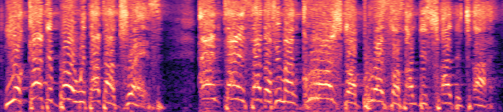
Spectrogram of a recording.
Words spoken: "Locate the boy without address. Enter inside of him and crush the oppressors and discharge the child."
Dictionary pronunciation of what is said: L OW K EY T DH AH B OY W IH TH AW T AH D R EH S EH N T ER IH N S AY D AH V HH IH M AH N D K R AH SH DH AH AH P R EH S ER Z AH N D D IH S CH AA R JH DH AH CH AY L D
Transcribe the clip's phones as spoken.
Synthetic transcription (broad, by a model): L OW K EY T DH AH B OY W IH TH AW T AH D R EH S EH N T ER IH N S AY D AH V HH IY M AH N K R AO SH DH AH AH P R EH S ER S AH N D D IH S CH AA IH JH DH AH CH AY L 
